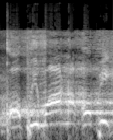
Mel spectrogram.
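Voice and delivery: high mock shout for coffee; demanding husband. Husband banging the table at his wife, high angry shout. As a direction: bellow like a husband slamming the table.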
